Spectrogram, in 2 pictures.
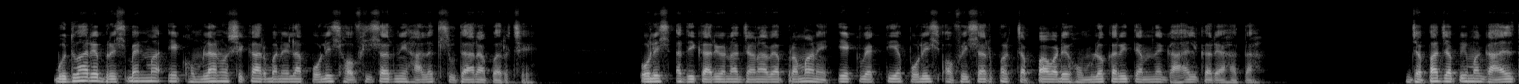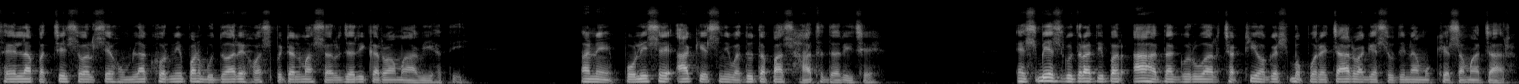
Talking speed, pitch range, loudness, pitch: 130 wpm, 105-130 Hz, -28 LUFS, 120 Hz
